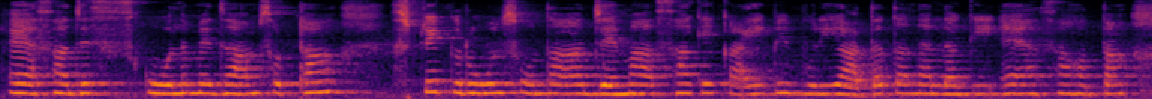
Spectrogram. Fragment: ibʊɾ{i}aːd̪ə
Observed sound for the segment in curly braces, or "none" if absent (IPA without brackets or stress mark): i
